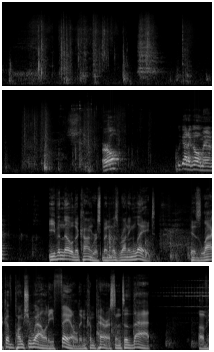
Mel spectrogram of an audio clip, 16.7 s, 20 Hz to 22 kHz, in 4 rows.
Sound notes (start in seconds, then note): 2.7 sighs; 9.5 voiceover; 15.5 alarm goes off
